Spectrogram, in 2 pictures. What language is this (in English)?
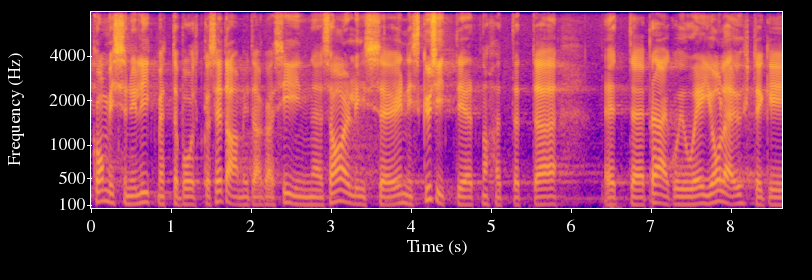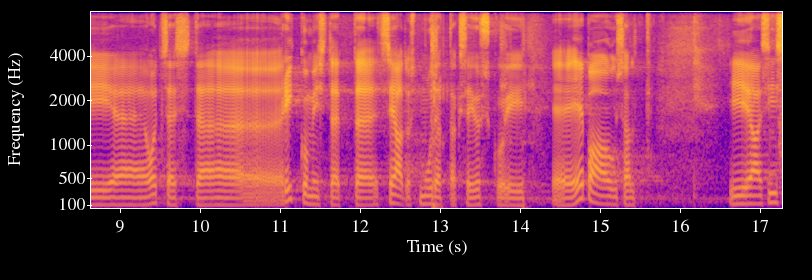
Estonian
